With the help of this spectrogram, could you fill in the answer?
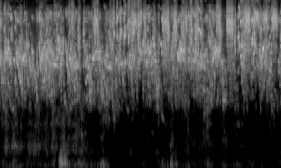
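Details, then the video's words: Unbroken stream of budgerigar chatter from a breeding pair, a thick wall of buzzy, warbled high notes with faint low thumps at times. "Beautiful Budgies Chirping Sounds"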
